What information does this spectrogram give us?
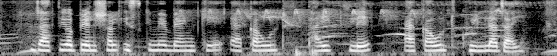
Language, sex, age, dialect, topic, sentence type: Bengali, female, 18-24, Jharkhandi, banking, statement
